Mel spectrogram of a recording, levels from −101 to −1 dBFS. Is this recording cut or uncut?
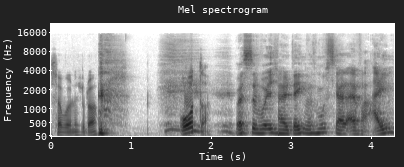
cut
